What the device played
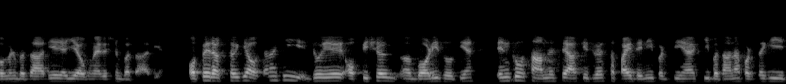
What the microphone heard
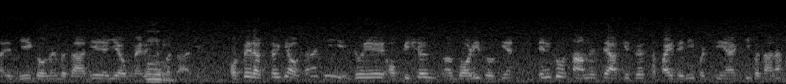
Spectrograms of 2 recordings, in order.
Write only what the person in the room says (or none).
हुँ,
